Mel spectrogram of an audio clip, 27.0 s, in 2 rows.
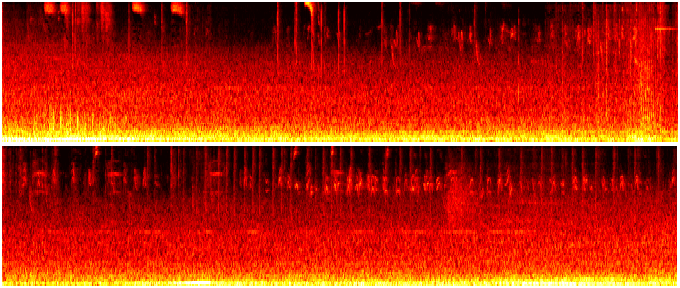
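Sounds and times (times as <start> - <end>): steady low rumble: 0.0 - 7.7
small birds chirping: 0.0 - 27.0.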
